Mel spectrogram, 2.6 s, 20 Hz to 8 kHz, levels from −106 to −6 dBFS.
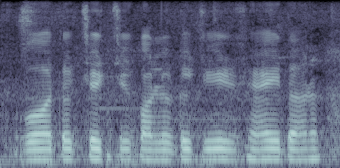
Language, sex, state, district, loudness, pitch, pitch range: Hindi, male, Uttar Pradesh, Jyotiba Phule Nagar, -32 LUFS, 125 Hz, 125-130 Hz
